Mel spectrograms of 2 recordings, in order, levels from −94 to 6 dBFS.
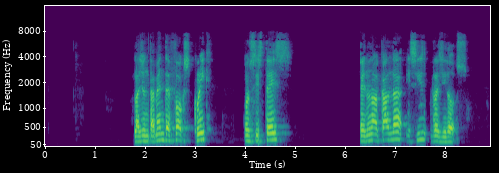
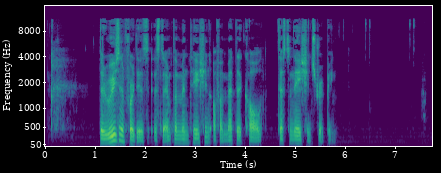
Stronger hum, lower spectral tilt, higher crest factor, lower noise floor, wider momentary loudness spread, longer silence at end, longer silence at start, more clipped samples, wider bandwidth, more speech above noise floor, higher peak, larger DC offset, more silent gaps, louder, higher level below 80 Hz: second, none vs 50 Hz at -60 dBFS; first, -5.5 dB/octave vs -3 dB/octave; second, 16 dB vs 24 dB; second, -78 dBFS vs -87 dBFS; second, 10 LU vs 19 LU; second, 0.5 s vs 2.05 s; first, 1.8 s vs 0.1 s; neither; second, 7.8 kHz vs 11.5 kHz; about the same, 62 dB vs 63 dB; about the same, -2 dBFS vs -4 dBFS; neither; first, 5.40-6.28 s vs none; first, -16 LUFS vs -24 LUFS; first, -60 dBFS vs -68 dBFS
